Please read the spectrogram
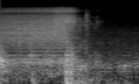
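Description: Bathroom sink tap running water, shut off about a second in.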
